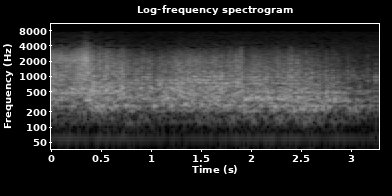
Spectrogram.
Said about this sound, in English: On a lonely, windswept English moor, in the cold, dismal castle known as Drummond's Folly, the electric power has failed. A storm is rising as Lady Fonstock speaks to her butler, Anatole.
